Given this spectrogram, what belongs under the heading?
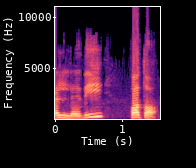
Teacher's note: تا کو موٹا پڑھنا ہے. فطرا را کو بھی موٹا پڑھنا ہے.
